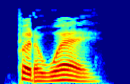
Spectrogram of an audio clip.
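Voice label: "put away", British English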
